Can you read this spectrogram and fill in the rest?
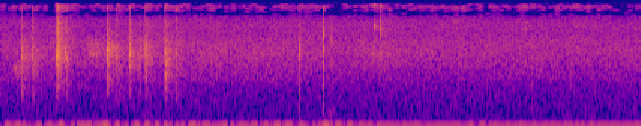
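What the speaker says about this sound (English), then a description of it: "click anywhere, type in your name" Quick bursts of clicky keystrokes on a computer keyboard, close and fairly quiet, in a rapid cluster at the start and a few scattered taps later, with no voices.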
